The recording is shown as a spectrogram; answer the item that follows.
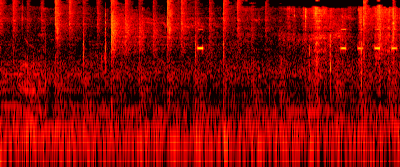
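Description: Short high electronic beeps: one about halfway, then a quick run of about eight identical beeps near the end, over steady wind-like rumble and scattered handling clicks while an FPV quadcopter is readied on the ground.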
